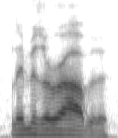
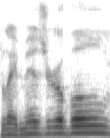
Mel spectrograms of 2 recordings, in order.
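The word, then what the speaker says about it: Les Misérables: it, he can't pronounce the title of Les Mis. So it's Les Miserables. Alright, he's like, Les Miserables. Like, he says it like 12 Probably different didn't say fucking ways. Less miserables.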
